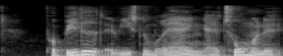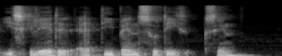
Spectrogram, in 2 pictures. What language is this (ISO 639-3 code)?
dan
